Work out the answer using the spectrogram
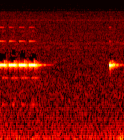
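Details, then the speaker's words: Carbon monoxide detector, test button pressed: four sharp high-pitched beeps in quick succession, a pause, then another beep; alarm works, detector operating. "If you wanted to test it, there's a small little button right here that you can press it to make sure that it works, so that's what we're going to do. Alright, so we know it's operating."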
